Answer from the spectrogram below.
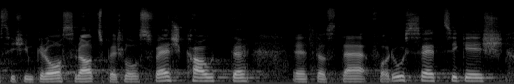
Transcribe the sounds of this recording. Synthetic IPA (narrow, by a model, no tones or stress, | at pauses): sɪʃɪmɡ̥ɾoːsɾɑːtsb̥ɛʃlʊsfɛʃt̚khɑltə | d̥ɑsd̥æːfɔɾuːsːɛt͡sɪɡɪʃ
